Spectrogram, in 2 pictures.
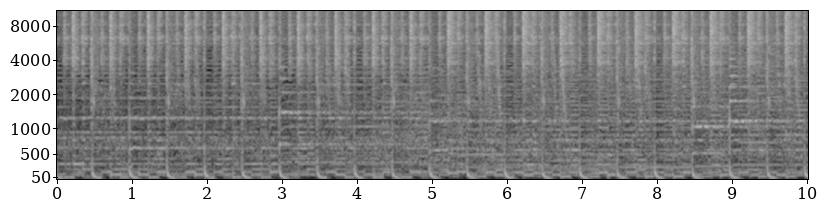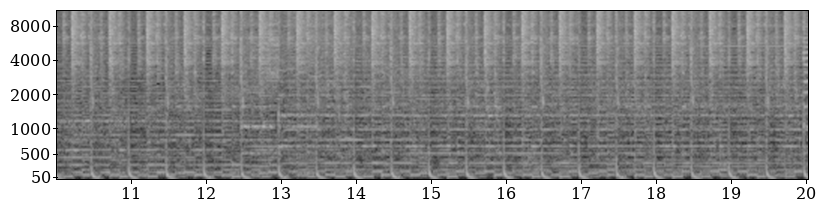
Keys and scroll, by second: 3.5 3, 5.7 i, 10.1 2, 11.8 ctrl+z, 14.4 ctrl+b, 18.1 Tab.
